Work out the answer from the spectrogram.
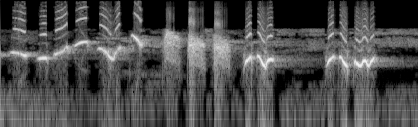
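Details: White-rumped shama song played as a lure to coax a bird that is reluctant to sing: rich, varied whistled phrases, rising and falling slurs, some buzzy harsh notes and quick wavering trills, in a steady run of short bursts.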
